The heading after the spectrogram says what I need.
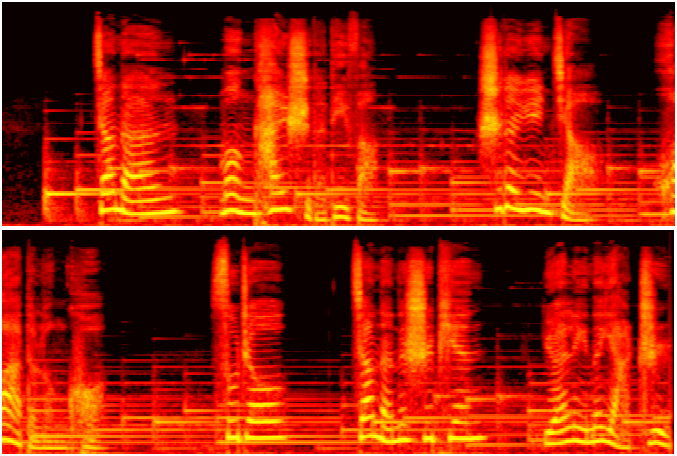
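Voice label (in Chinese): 女 VLOG旅拍自然轻松年轻温柔, 国语配音; 房琪风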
